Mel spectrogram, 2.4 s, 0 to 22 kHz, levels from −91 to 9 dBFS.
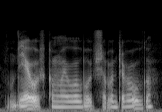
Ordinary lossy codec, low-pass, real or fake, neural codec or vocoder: none; 7.2 kHz; fake; autoencoder, 22.05 kHz, a latent of 192 numbers a frame, VITS, trained on many speakers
